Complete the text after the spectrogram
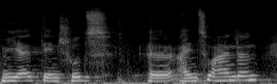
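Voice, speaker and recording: Very slow speech over light background noise. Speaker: vaccinated senior citizen. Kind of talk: interview answer. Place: hall. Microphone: studio mic.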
